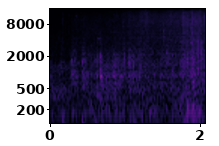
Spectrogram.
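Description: Mountain bike coming down a steep dirt trail, its tyres running over dirt and dry leaf litter with many small clicks and knocks. It grows louder as it nears.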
